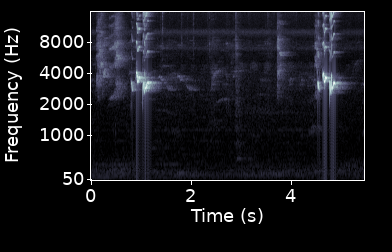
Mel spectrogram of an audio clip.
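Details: Cucak rante, a lively singing bird, giving shrill, piercing phrases suited to luring other cucak rante: two loud sharp bursts about four seconds apart, each a bright slurred whistle with thin high chips, in an otherwise quiet setting.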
